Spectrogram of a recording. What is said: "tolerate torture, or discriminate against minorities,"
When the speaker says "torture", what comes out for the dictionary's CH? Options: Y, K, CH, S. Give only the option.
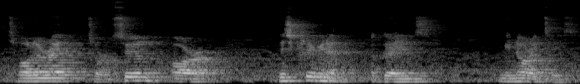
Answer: S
